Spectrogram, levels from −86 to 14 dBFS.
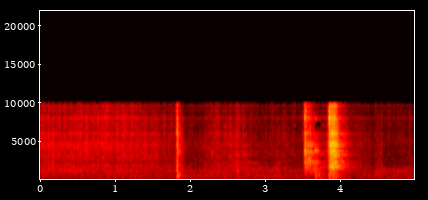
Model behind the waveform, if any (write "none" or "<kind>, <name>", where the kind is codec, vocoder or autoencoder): vocoder, Vocos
